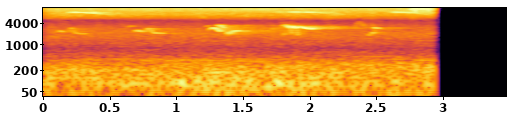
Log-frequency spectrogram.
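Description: An American Robin sings short, clear whistled phrases that rise and fall, several in three seconds, over a steady low rumble of background noise.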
